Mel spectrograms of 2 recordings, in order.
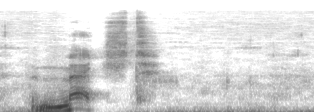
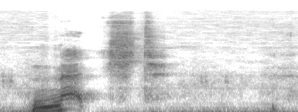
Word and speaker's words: matched: tense we write em a t CH e d but we pronounce it matched matched matched s H when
